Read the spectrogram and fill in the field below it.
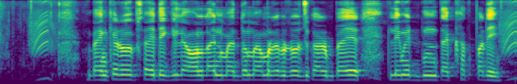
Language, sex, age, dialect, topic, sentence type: Bengali, male, 18-24, Western, banking, statement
